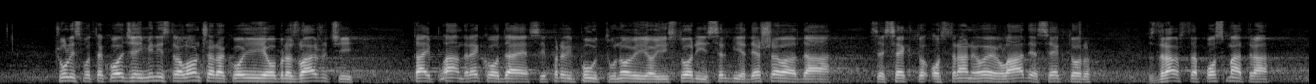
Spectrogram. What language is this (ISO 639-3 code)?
srp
